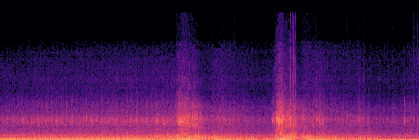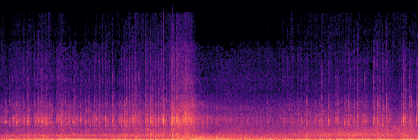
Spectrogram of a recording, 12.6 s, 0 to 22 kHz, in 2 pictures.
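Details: Fox body Mustang V8 (about 200 hp) with new custom exhaust, BBK equal-length shorty headers and full 2.5-inch system replacing 2-inch over-axle; deep lumpy idle burble swelling cleanly on three quick blips, very loud at the rear, good tone, normal.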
